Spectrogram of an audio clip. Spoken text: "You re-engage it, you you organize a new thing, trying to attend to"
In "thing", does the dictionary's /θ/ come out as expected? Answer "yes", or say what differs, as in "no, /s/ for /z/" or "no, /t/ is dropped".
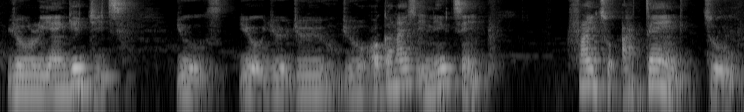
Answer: no, /t/ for /θ/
